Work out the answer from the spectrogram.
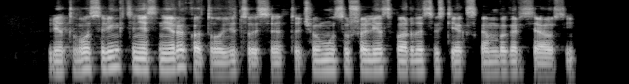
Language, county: Lithuanian, Vilnius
